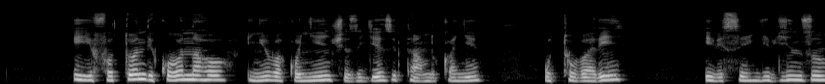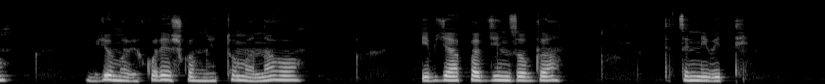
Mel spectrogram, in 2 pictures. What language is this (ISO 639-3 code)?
kin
